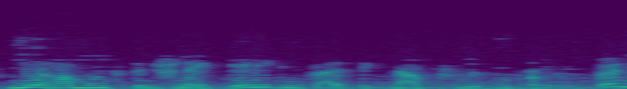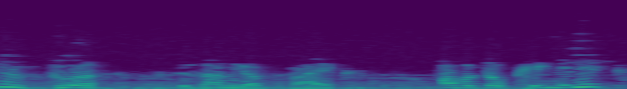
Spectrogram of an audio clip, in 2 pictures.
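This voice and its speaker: A meddling Bavarian neighbour woman played by an actress complains with emphatic indignation. The vintage radio drama recording is thin, tinny and clearly noisy. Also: fairly high pitch, lively intonation, moderate pace, close to an everyday voice. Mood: scornful, determined. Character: indignant, meddling female neighbour, nagging gossip. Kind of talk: 1960s German radio play acting.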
